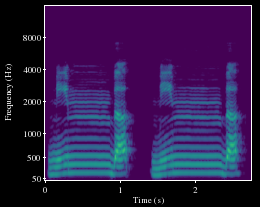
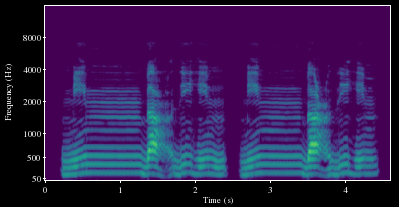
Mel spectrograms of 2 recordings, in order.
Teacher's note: So وَالَّذِينَ جَاءُوا مِن بَعْدِهِمْ, as you can see here, this meme means qalb. So we're gonna change the noon sakina into a meme at the ba. And how we do that, we just close our lips normally with a meme and we open them with a ba.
